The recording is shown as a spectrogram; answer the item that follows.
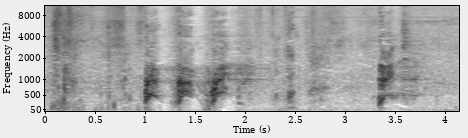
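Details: Four-and-a-half-week-old Boxer puppies out in the park for the first time, letting out a few short, high-pitched yips and barks in quick succession over rustling and background noise.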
